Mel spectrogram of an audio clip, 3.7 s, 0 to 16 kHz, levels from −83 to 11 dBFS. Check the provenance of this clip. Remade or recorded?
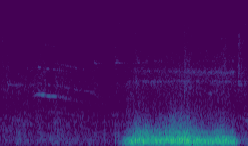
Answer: recorded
